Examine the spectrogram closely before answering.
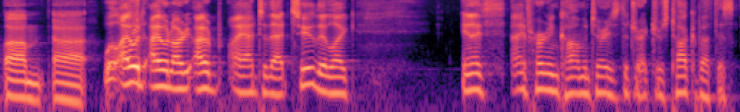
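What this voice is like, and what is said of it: Strained, fading voice. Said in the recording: “I might be losing my voice a little bit.”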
